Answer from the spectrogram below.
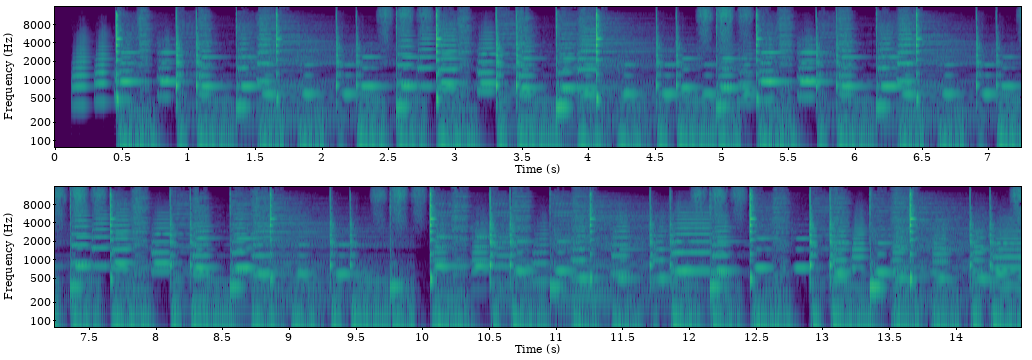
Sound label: Flute; RuneScape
